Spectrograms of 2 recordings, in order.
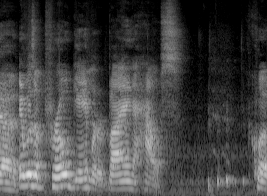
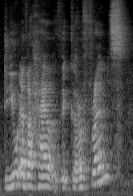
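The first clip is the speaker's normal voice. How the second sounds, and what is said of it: Mimics a woman's heavy, poor accent. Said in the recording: “she's got like a really shitty accent.”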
